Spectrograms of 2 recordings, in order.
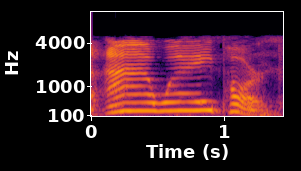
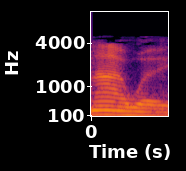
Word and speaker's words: Iowa Park: Where I say you'll know when you're there when the locals say, "Welcome to Eyeway Park." Because that's the way we talk.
